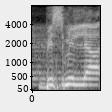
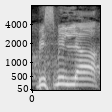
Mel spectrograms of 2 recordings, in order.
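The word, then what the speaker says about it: بسم الله: ബാ കഴിഞ്ഞാൽ ഒരു അലിഫ് അവിടെയുണ്ട്.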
